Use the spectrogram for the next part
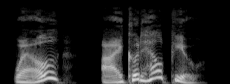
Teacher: Fall rise. Intonation. Your voice goes down then up again.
